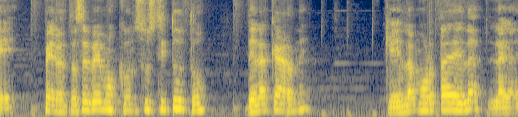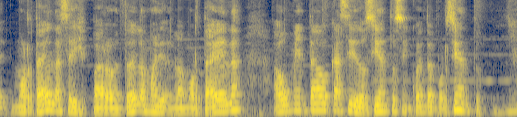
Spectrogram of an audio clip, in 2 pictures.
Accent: Venezuela; yo creo que todos como ciudadanos venezolanos nos estamos viendo afectados

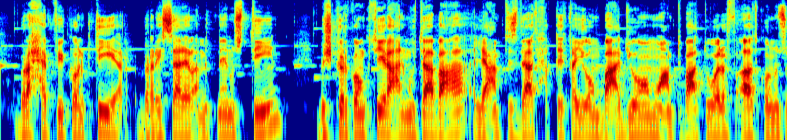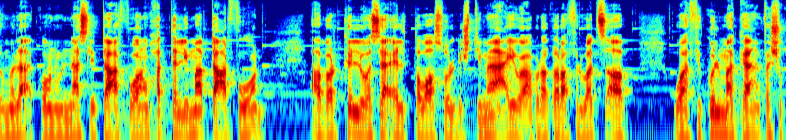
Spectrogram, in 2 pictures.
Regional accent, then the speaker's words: Syria; ماذا يجب أن نفعل كسوريين

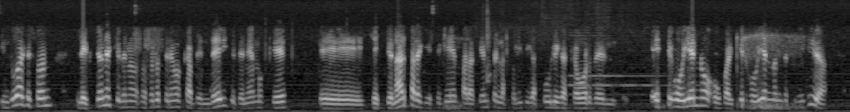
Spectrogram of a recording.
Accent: Chile; lo solidarios que somos los chilenos

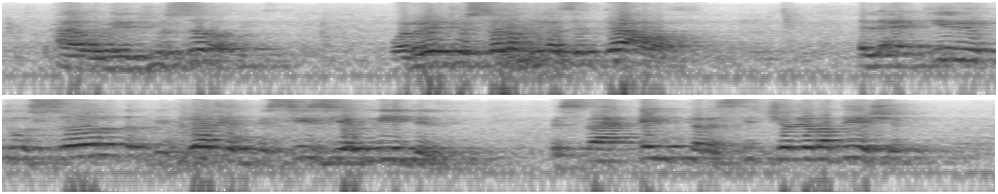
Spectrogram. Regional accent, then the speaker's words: Egypt; احنا عندنا في مصر عندنا حاجات البوز كتير قوي

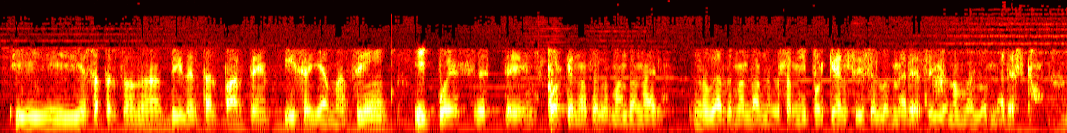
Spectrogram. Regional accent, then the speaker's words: Ciudad Altamirano, Guerrero, Mexico; Soy de Ciudad Altamirano.

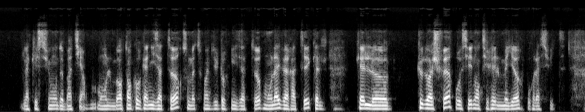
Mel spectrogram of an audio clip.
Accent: Belgium; Et je viens de Belgique.

